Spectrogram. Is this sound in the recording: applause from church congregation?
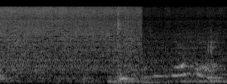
no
